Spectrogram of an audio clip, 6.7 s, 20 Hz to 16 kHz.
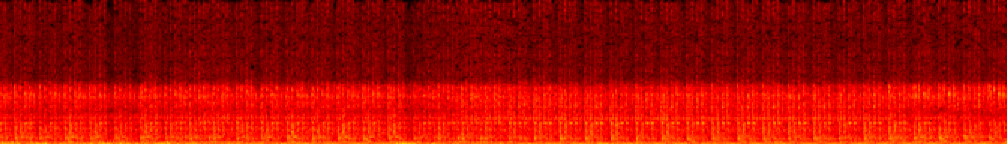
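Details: Volvo V70 2.4D P3 diesel idling: rough, lumpy knock and uneven beat with the car shaking, like cylinders dropping out; misfire caused by a faulty injector wiring loom, worsening when the cable is wiggled, circuit-open codes.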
